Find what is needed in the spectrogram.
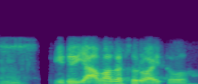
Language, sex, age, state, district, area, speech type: Kannada, male, 45-60, Karnataka, Mysore, rural, conversation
